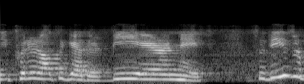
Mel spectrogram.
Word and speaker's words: viernes: Viernes. So these are pronounced. Even though they're right next to each other, you still pronounce them as their individual sound.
